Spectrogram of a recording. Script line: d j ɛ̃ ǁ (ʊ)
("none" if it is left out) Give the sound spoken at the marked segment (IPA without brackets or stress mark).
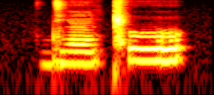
ʊ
